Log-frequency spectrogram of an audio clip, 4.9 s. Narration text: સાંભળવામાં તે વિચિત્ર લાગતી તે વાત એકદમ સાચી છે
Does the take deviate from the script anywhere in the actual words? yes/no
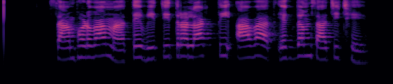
yes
